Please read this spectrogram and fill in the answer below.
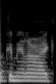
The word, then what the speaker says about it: Gamilaroi: But at Palima, I was blown away by the presentation by Rhonda Ashby and Bernadette Duncan for Gamilaroi, yep. – And I'm probably mispronouncing that because I know there's a few pronunciations. – Yep. Yeah, no, you got it. – For Gamilaroi country that, you know, basically they had, you know, basically those languages, excuse the language, were stock whipped out of people.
